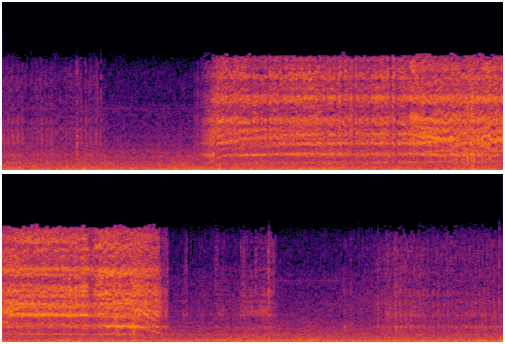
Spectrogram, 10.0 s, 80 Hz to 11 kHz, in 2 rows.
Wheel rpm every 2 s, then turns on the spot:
10, 140, 160, 50, 20.
6-10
